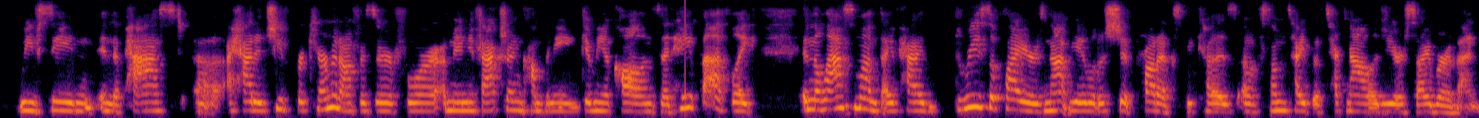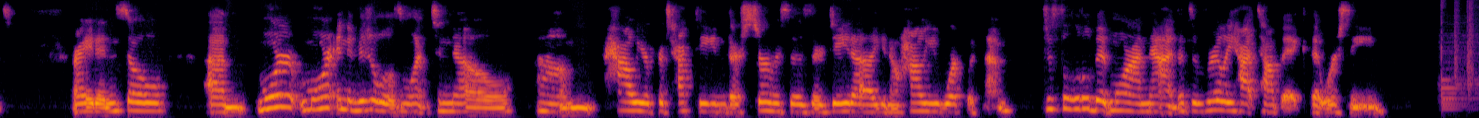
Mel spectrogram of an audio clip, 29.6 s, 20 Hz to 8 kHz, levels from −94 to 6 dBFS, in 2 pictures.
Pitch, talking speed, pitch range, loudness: 210 Hz, 180 wpm, 200-245 Hz, -24 LUFS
